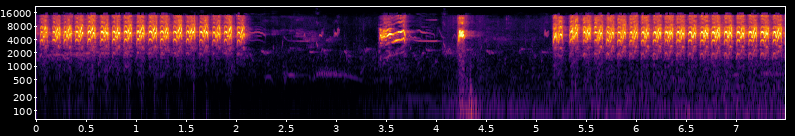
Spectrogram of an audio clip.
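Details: Sunbird song used as a lure: fast, high, sizzling pulsed trills for two seconds, a pause with a few scattered squeaky notes and a click, then the rapid trill resumes.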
